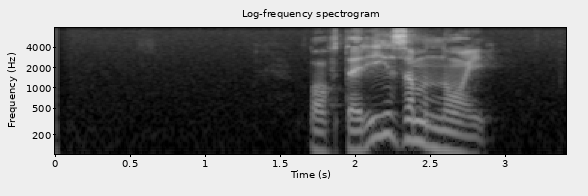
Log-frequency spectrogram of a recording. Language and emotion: Russian, neutral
